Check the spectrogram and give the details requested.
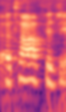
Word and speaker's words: autophagy: You said it right, autophagy.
